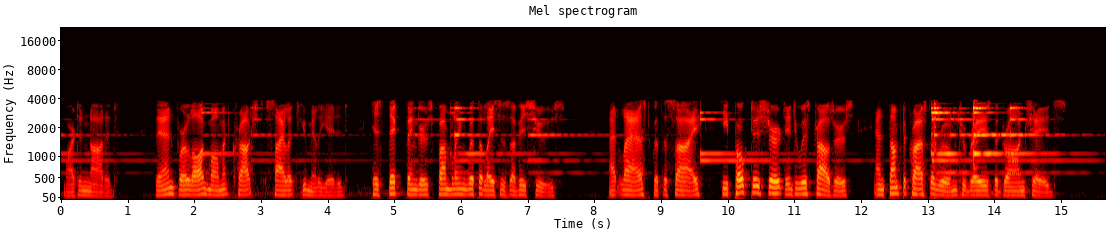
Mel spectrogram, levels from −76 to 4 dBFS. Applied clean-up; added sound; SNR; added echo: none; Chime; 4 dB; none.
